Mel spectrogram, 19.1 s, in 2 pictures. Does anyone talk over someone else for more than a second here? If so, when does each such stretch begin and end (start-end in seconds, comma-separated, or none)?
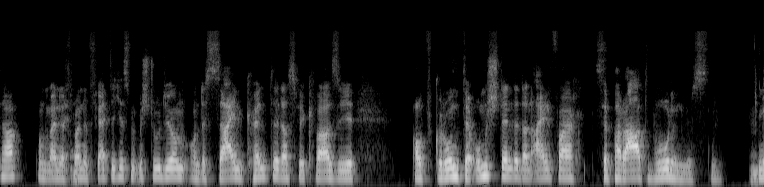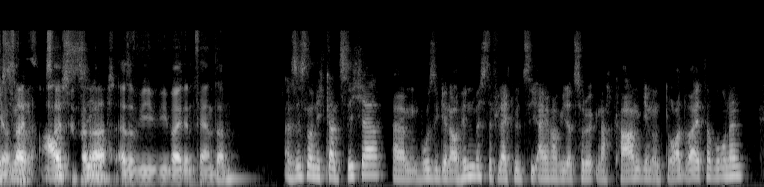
9.4-10.9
